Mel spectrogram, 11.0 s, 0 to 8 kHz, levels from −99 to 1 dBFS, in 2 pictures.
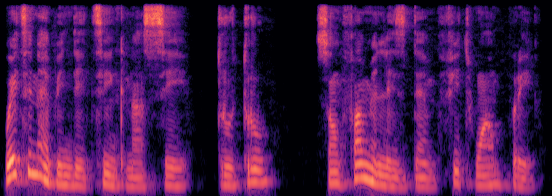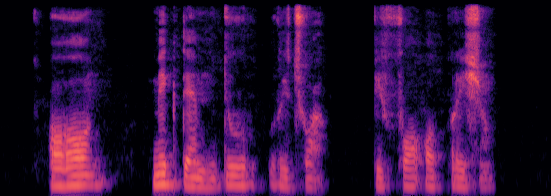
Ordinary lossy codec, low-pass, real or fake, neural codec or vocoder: none; 7.2 kHz; fake; vocoder, 22.05 kHz, 80 mel bands, Vocos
